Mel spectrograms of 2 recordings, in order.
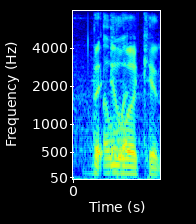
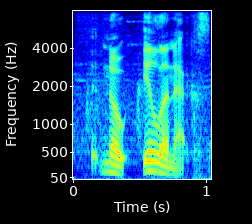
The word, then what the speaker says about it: Illineks: How do you pronounce the Illikens? Illikens? Illineks.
